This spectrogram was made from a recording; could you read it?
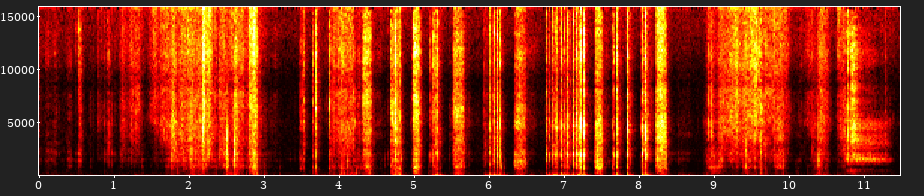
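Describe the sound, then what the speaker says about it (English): Scissors cutting paper for a Christmas card make a close series of crisp snips and rustles, bunching into quick runs of cuts with short breaks between them, and no one speaks. "your next step, as I've already started, to cut this in half"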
